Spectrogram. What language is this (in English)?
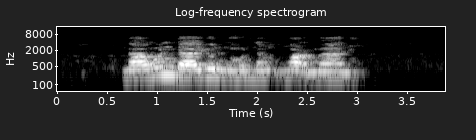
Dagbani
